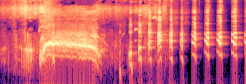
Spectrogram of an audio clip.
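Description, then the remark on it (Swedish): A man from Hälsingland, Sweden, facing an attacking bear at a forest edge, lets out a long, loud, guttural roaring scream, then follows with a rapid series of about ten short, forceful barking shouts in a steady rhythm, intense. “Rådet skrik inte får man väl ändå säga att han inte följer.”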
